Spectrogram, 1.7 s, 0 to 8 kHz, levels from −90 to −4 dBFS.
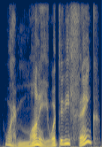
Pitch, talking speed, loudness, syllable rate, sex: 140 Hz, 210 wpm, -17 LUFS, 4.6 syllables/s, male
